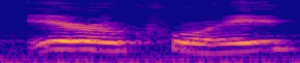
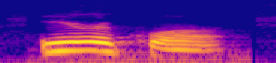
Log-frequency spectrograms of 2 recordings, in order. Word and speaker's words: Iroquois: that make up the Iroquois Confederation, sorry, I definitely mispronounced that, Iroquois, who have reservations in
